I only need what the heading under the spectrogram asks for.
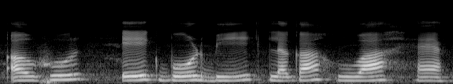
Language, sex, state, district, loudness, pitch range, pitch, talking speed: Hindi, female, Uttar Pradesh, Saharanpur, -17 LUFS, 180-210 Hz, 185 Hz, 80 wpm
